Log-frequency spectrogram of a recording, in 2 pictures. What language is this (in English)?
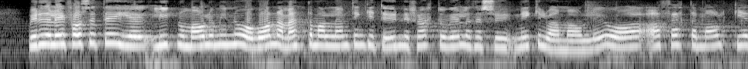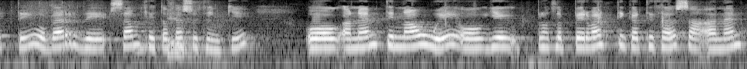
Icelandic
